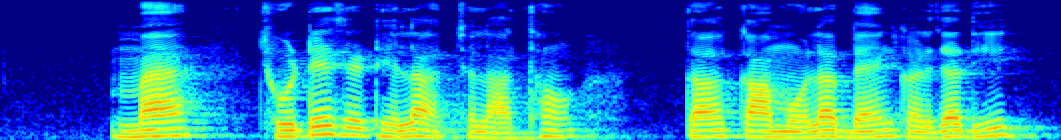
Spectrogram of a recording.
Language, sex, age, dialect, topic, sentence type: Chhattisgarhi, male, 25-30, Central, banking, question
